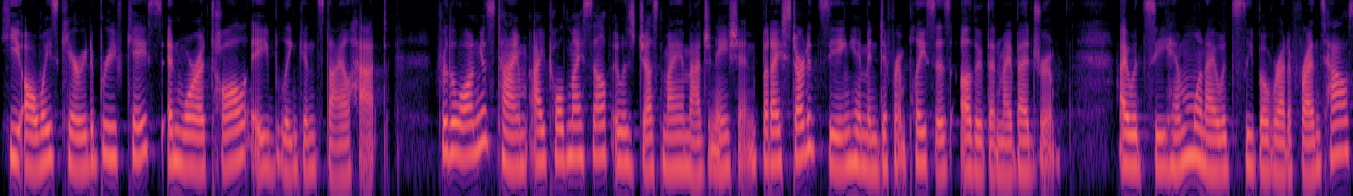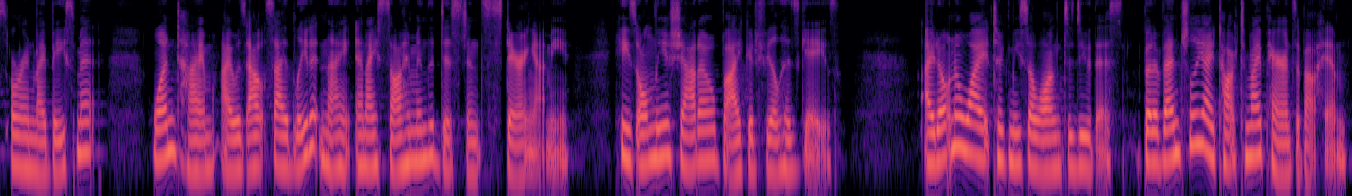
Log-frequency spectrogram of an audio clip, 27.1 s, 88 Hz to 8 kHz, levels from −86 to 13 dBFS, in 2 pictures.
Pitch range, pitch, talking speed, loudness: 170-215 Hz, 185 Hz, 230 wpm, -25 LUFS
